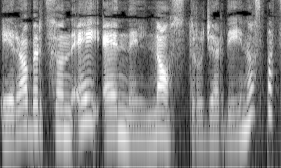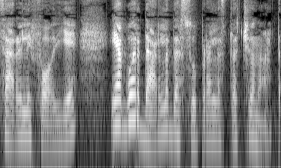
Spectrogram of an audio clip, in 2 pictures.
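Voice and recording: A natural voice reading aloud, full of lively intonation.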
